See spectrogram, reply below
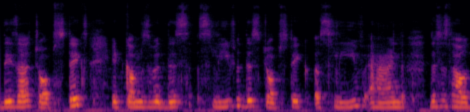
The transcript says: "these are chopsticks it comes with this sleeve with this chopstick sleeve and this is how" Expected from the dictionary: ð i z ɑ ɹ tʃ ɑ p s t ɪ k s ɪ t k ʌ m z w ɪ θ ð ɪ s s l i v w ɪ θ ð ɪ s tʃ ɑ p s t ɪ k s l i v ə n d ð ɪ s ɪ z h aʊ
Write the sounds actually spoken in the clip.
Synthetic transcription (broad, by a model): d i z ɑ ɹ tʃ ɑ p s t ɪ k s ɪ t k ʌ m z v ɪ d ɪ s s l i v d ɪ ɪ s tʃ ɑ p s t ɪ k s l i v ə n d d ɪ s ɪ z h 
